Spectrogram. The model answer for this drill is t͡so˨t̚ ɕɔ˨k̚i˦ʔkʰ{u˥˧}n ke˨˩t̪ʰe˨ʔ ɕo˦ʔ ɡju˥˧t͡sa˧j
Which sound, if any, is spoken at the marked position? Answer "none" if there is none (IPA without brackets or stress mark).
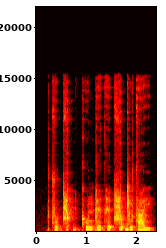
u˦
